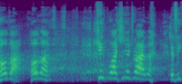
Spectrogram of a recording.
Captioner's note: audience laughs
